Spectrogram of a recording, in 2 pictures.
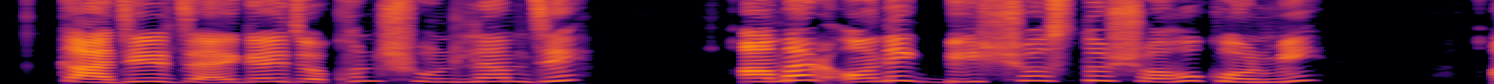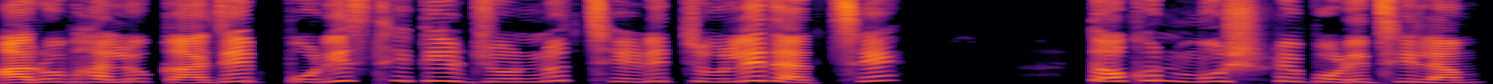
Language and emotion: Bengali, sad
